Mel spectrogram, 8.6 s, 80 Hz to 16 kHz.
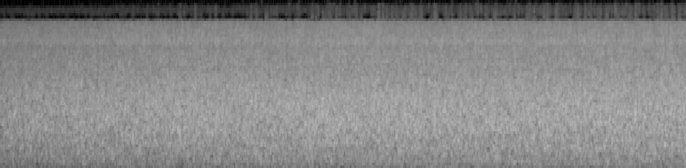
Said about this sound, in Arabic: أسوأ هذه العواصف والمدعو بولين تسبب في هبط 16 إنشا من الأمطار على التلال الواقعة خلف أكابولكو خلال 24 ساعة فقط. تدفقت طوفانات محلية عبر البلدة في اتجاه البحر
